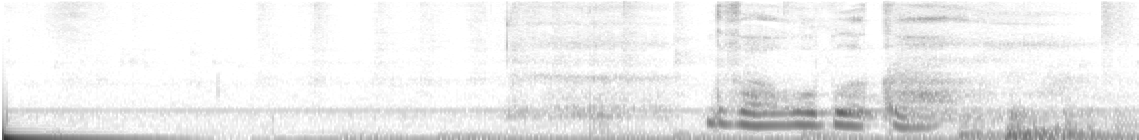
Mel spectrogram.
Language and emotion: Russian, sad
